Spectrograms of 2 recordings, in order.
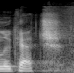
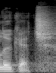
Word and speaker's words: Lukacs: So Martin Lukacs is, did I say that right? Martin Lukacs? Maybe shorten the second syllable. We were talking about this last night. So Martin Lukacs is a journalist who writes for The Guardian newspaper.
